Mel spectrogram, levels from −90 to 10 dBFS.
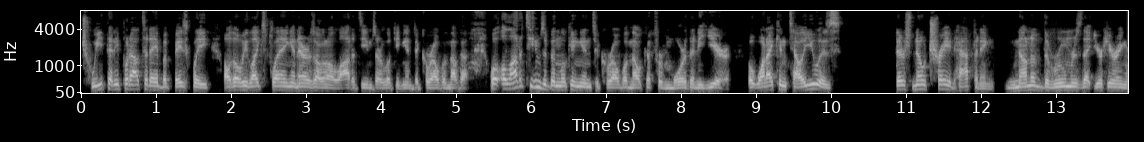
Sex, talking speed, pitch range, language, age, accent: male, 245 wpm, 115-195 Hz, English, 30-49, American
